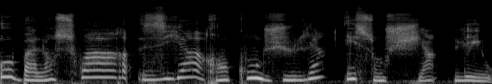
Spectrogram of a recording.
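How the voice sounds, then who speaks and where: The recording is very clean, with a silent background. A woman's pitch swings very widely as she talks. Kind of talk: children's story read-aloud.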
